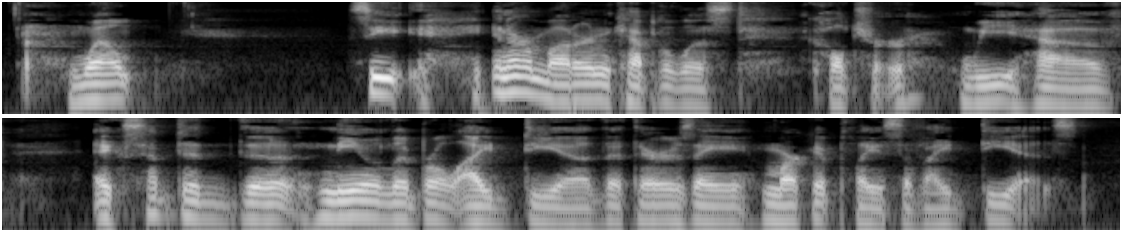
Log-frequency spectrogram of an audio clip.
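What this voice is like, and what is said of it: Congested voice from a cold. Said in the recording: “I do apologize if you can hear any weirdness in my voice. I have a cold.”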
